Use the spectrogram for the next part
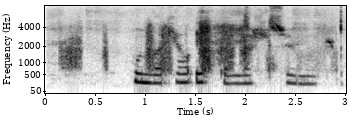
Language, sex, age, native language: Icelandic, female, 12, Icelandic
